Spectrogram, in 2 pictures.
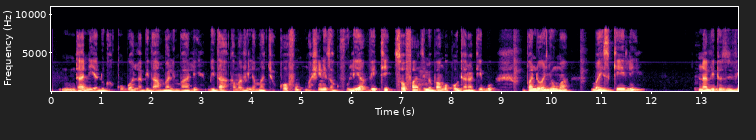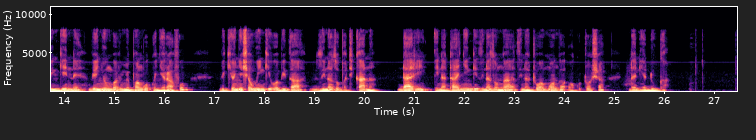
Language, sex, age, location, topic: Swahili, male, 25-35, Nairobi, finance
